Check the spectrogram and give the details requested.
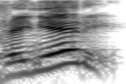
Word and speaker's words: Rainieri: Fran Rainieri. Fran Reinieri. Yo lo digo Fran porque sí, pero es bueno que se pronuncia el apellido porque ahorita dice que Fran por ahí.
